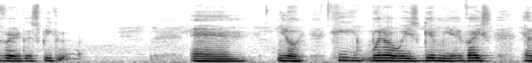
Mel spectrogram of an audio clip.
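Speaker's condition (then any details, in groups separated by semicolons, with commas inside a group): Cerebral palsy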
